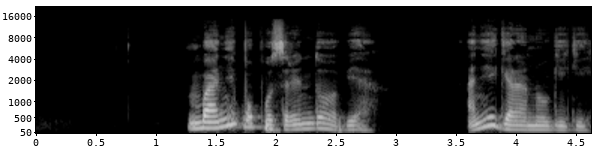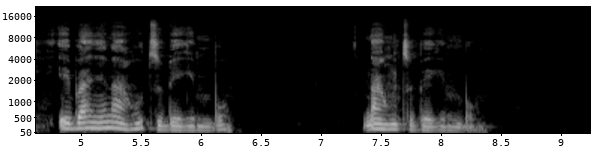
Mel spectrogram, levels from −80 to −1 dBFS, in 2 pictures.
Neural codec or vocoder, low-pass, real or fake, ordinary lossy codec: none; 14.4 kHz; real; none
